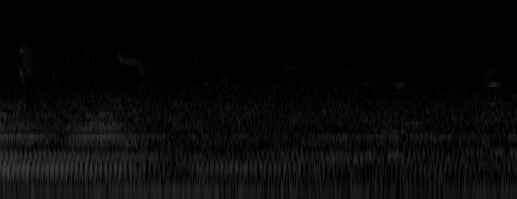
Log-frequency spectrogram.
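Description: A low buzzing hum that fades over the first second or two, with a few short, faint bird chirps.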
